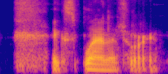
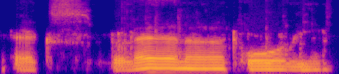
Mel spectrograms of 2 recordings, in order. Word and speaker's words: explanatory: different topic um okay so cedant how to pronounce explanatory like that explanatory explanatory explanatory um so the explanatory it has two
